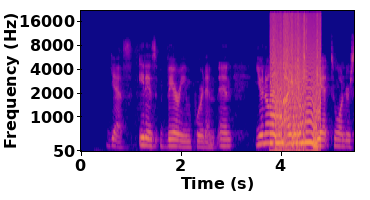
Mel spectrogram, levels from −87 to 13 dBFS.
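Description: Speech, with a float read as integer fault from 3.78 to 4.80 s. Here the audio turns very loud and harsh, nearly square at an almost fixed, high level. Background noise rises as loud as the speech. Pitch can still be followed. The likely cause is 32-bit float samples read as 32-bit integers.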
